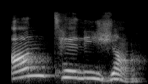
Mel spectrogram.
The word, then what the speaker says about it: intelligent: Mais en français, c'est un intelligent. Intelligent. Intelligent. Intelligent. You notice the I? You notice the I, it's not pronounced as E, important, intelligent. It's like you're stopping Intelligent.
